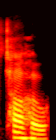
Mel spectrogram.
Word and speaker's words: Tahoe: Understand that Tahoe is pronounced as Tahoe. Step 2. Break it into two parts. Ta, like ta in taco, and ho, like go.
